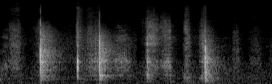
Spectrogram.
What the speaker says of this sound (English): So let's chop up this tomato.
